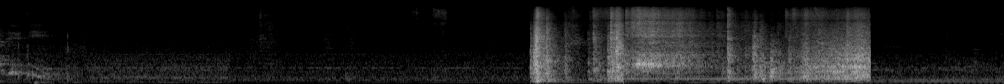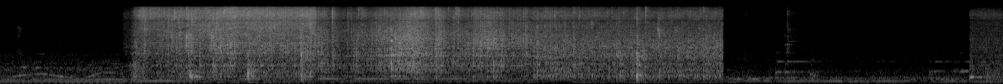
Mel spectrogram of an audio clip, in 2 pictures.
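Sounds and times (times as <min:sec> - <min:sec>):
food sizzling in hot oil: 0:11.3 - 0:17.3.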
